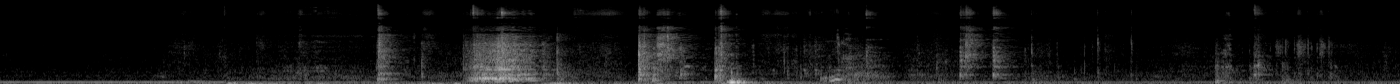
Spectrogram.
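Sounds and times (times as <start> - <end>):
low steady hum: 0.0 - 14.0
objects knocking and clattering: 6.4 - 10.9.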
